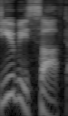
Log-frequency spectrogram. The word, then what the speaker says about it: Ubisoft: The people who run the company were like, it's Ubisoft.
